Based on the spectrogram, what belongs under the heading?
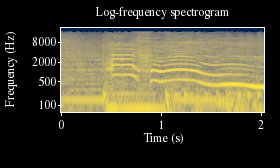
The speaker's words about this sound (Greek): Όχι ουρλιαχτό τεράστιο. Ένα τέτοιο.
